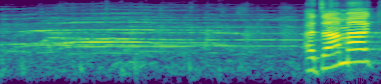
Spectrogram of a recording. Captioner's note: audience applauding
